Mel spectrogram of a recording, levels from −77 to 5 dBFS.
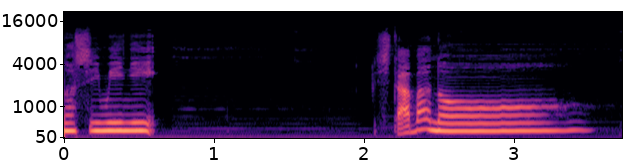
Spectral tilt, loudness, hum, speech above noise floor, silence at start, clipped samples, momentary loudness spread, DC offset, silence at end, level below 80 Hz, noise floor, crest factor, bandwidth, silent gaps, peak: -5 dB/octave; -19 LUFS; none; 36 dB; 0 s; under 0.1%; 13 LU; under 0.1%; 0.2 s; -54 dBFS; -54 dBFS; 16 dB; 11 kHz; none; -6 dBFS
